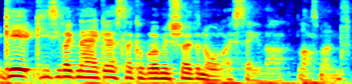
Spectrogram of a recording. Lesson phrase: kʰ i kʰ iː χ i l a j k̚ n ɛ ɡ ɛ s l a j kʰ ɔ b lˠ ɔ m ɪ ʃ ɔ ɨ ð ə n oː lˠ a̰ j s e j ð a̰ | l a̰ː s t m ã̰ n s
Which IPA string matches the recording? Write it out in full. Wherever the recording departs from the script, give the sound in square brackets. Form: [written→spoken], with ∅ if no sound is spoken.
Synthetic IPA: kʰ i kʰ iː [χ→s] i l a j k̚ n ɛ ɡ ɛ s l a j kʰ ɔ b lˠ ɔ m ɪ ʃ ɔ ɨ ð ə n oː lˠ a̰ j s e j ð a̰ | l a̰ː s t m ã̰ n [s→θ]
